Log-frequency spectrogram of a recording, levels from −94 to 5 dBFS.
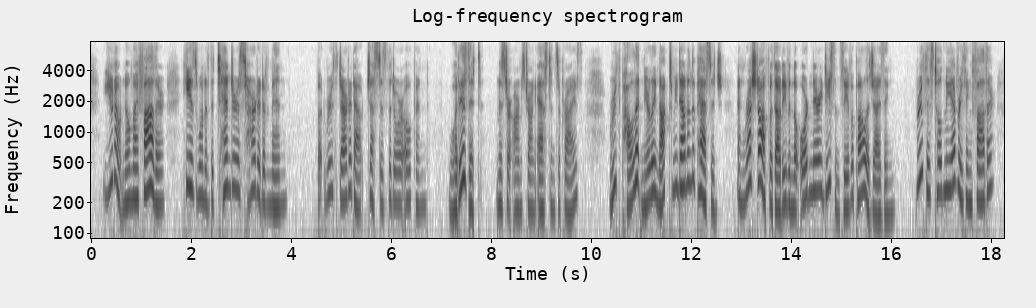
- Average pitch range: No, wide, 5.9 semitones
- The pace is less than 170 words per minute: No, average, 185 wpm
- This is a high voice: Yes, high, 215 Hz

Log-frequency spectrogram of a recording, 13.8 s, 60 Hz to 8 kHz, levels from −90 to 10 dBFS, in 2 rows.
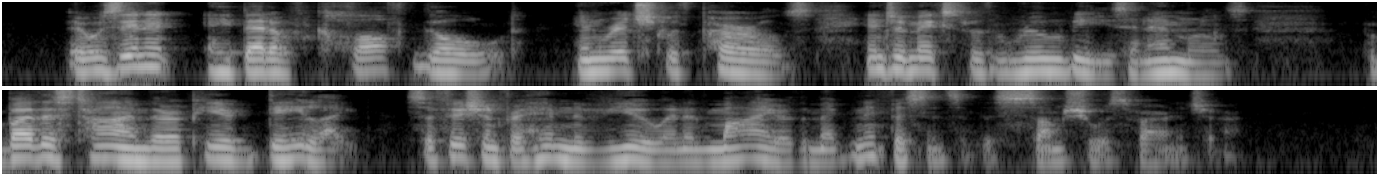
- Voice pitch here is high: No, medium, 140 Hz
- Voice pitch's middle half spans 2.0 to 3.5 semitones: Yes, narrow, 2.6 semitones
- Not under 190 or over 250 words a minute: No, average, 165 wpm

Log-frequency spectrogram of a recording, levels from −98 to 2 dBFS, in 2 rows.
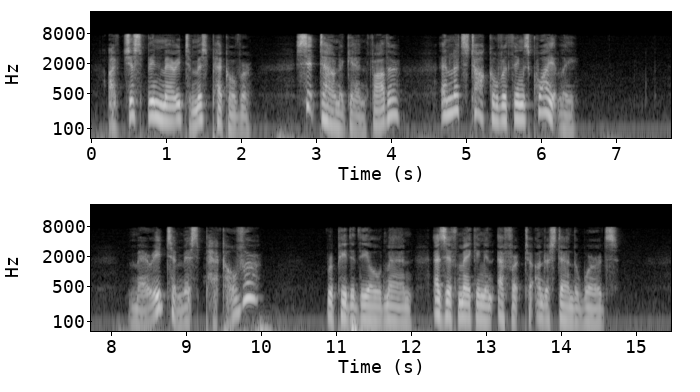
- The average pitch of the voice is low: Yes, low, 115 Hz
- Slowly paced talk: Yes, slow, 130 wpm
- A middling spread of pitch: No, wide, 8.2 semitones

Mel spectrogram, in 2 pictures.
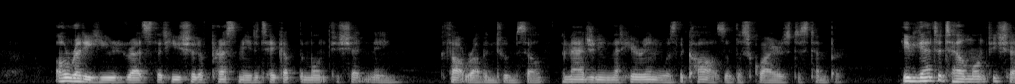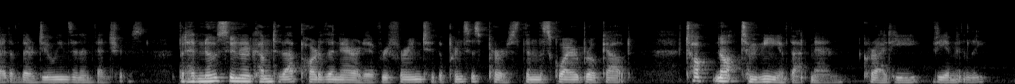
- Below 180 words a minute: No, fast, 205 wpm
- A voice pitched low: Yes, low, 110 Hz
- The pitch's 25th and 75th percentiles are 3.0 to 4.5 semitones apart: No, narrow, 2.4 semitones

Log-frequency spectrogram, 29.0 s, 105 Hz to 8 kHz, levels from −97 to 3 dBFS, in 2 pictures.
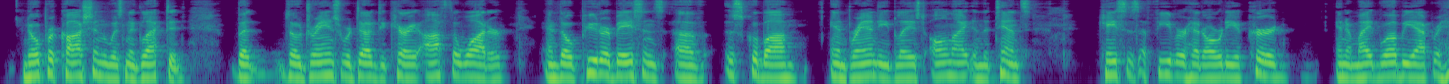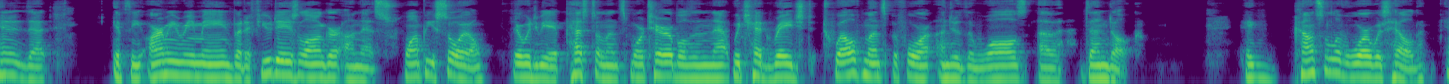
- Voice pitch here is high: No, medium, 150 Hz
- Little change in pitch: Yes, narrow, 2.3 semitones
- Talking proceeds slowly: No, average, 165 wpm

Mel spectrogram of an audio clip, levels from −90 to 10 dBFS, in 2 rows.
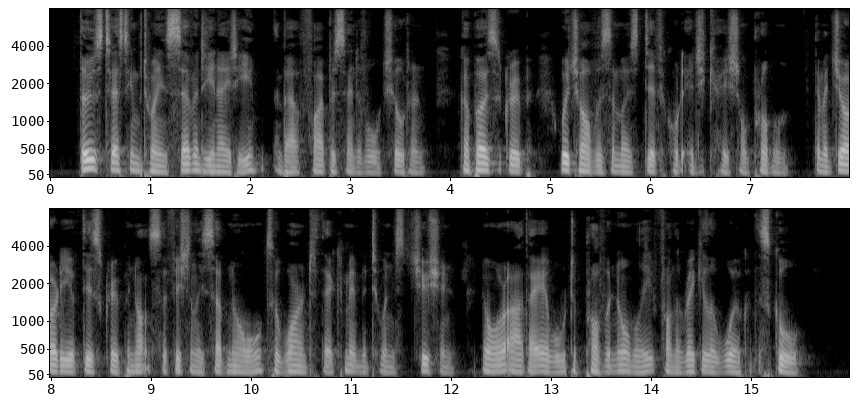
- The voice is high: No, low, 105 Hz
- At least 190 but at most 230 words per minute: Yes, average, 200 wpm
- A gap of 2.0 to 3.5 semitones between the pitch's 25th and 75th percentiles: Yes, average, 2.8 semitones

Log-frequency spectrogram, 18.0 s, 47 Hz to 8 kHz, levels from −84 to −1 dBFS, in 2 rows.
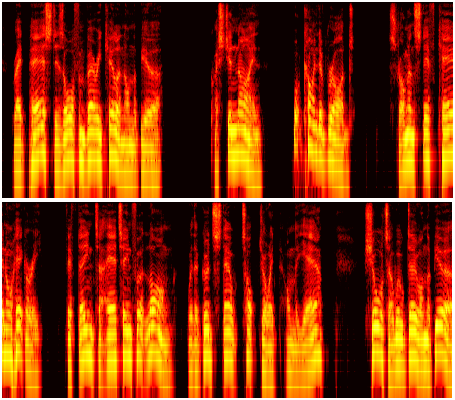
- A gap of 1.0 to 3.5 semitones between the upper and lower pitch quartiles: No, average, 5.3 semitones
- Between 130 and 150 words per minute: Yes, slow, 135 wpm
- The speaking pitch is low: Yes, low, 120 Hz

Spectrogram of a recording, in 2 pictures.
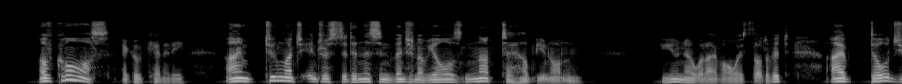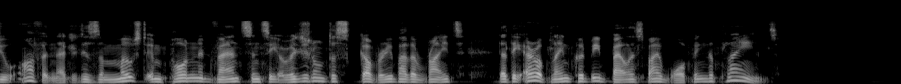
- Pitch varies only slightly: No, average, 4.5 semitones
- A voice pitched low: Yes, low, 120 Hz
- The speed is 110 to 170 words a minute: No, average, 180 wpm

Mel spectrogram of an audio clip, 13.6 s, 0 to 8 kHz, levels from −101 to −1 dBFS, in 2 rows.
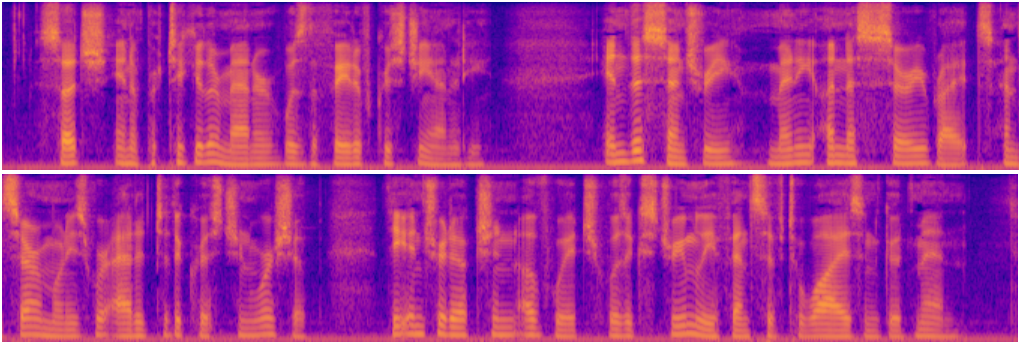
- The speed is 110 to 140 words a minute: No, average, 165 wpm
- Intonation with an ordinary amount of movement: Yes, average, 3.5 semitones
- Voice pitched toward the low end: Yes, low, 120 Hz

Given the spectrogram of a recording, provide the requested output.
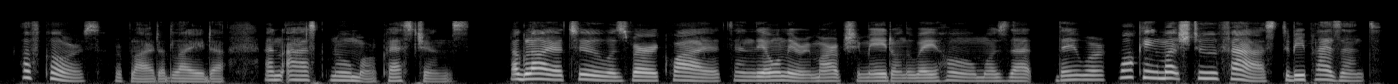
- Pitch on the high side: No, medium, 180 Hz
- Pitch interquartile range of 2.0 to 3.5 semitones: No, average, 5.1 semitones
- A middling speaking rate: Yes, average, 155 wpm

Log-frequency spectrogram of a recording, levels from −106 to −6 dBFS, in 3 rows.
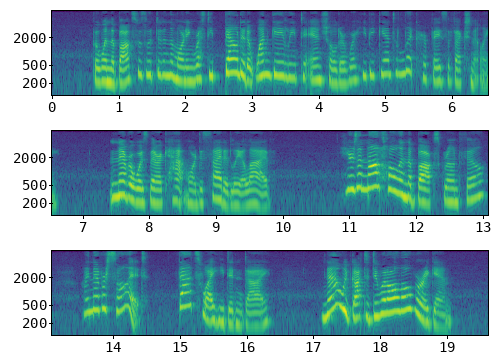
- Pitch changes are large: Yes, wide, 7.4 semitones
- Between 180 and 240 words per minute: Yes, average, 185 wpm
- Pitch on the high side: Yes, very high, 255 Hz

